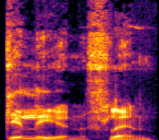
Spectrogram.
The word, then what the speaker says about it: Gillian Flynn: I thought first of all, I think she calls it's pronounced Gillian Flynn, by the way. Oh, is it? Intriguingly, yeah, I believe so.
